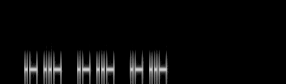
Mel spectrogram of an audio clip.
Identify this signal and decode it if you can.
Morse code, heard as a keyed tone, about 50 wpm, 700 Hz. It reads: AU AU AU
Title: Multi-letter Phonemes Repeated 3x 50wpm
